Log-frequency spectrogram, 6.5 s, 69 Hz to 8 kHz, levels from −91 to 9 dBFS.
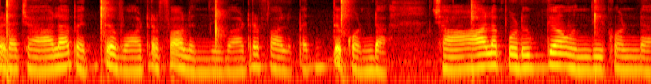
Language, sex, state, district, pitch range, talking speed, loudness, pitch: Telugu, female, Andhra Pradesh, Guntur, 160-185 Hz, 140 wpm, -26 LUFS, 165 Hz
